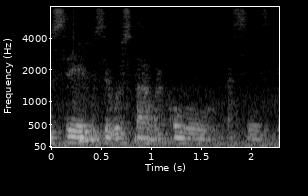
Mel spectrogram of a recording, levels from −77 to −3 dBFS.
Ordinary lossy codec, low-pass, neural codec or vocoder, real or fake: none; none; none; real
